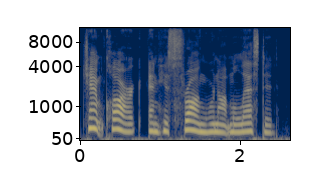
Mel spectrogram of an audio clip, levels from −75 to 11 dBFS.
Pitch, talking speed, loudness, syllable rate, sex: 210 Hz, 185 wpm, -17 LUFS, 4.8 syllables/s, female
